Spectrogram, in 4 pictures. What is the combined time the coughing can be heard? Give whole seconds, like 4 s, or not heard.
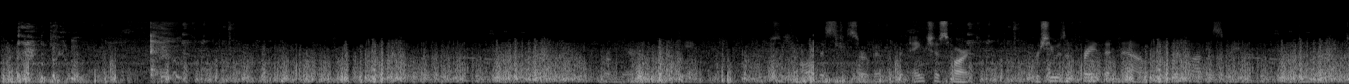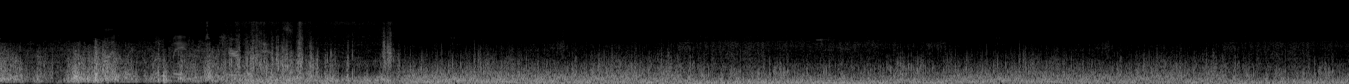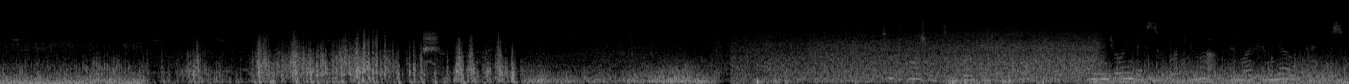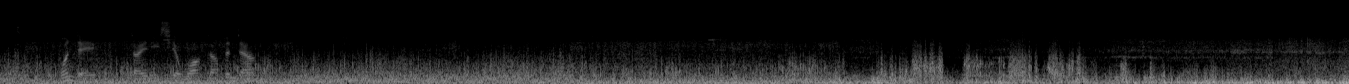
2 s.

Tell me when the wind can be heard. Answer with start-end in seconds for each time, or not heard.
0.0-53.9.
